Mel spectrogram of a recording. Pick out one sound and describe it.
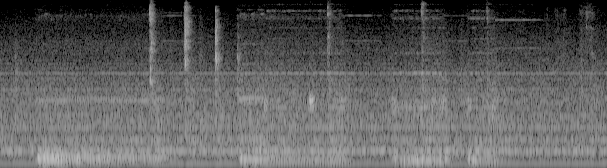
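A small machine motor whirs in short bursts.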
